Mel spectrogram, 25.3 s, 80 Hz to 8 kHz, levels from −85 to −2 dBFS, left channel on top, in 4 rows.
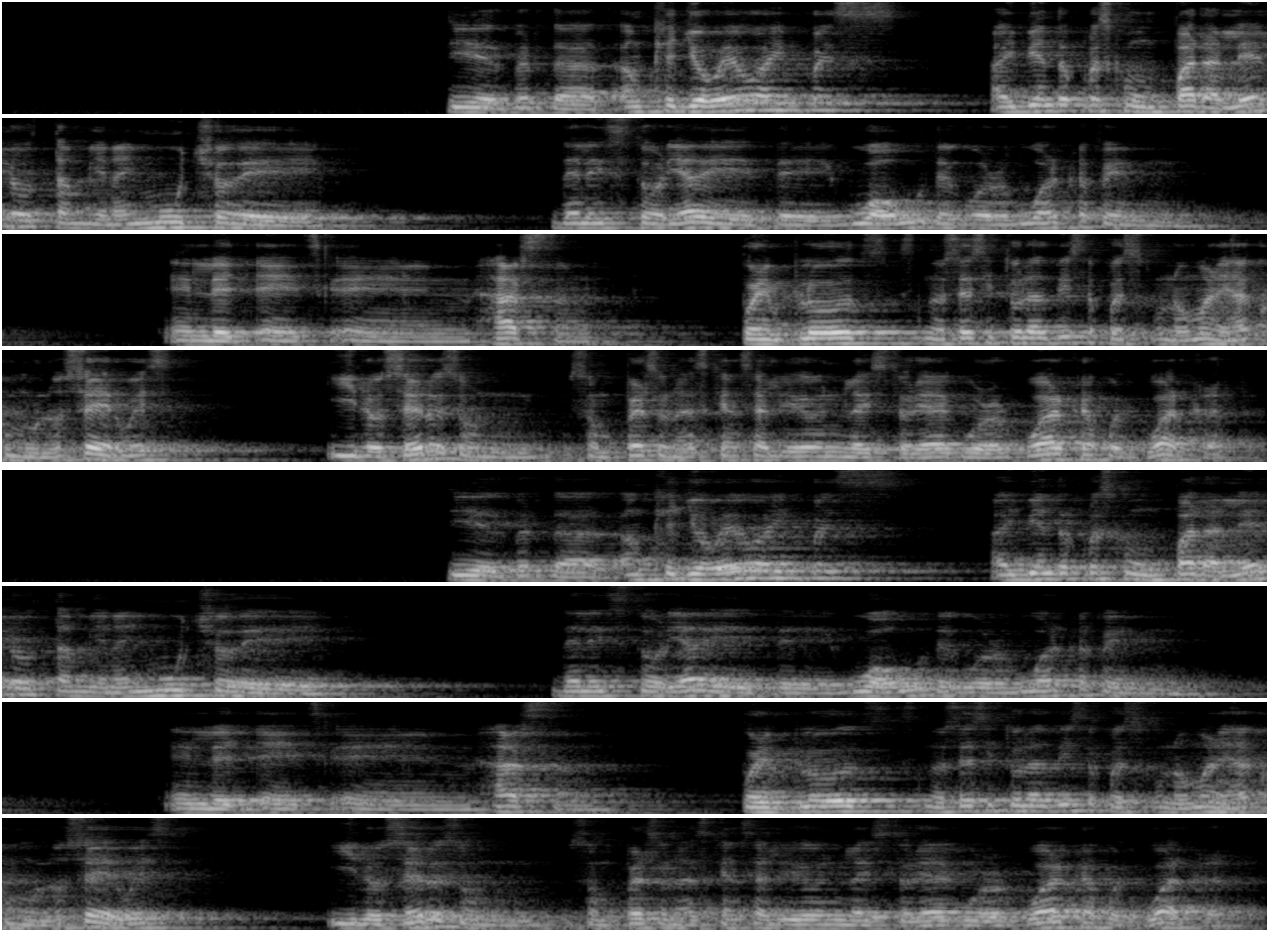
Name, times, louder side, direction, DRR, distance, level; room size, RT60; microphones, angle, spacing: voice 1, 2.2-4.4 4.9-8.0 9.1-12.3 13.5-15.6 16.3-19.8 20.6-25.1, left 2 dB, 50° left, 3 dB, 1.6 m, -29 dB
14.5 x 10.5 x 9.3 m, 1.2 s
head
